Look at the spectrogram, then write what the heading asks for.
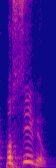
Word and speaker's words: possível: Qual é a sílaba mais forte? Ah, professor, é o si. Aqui, ó. É o si. Possível. Última, penúltima, ó. Penúltima. Então, você tem uma paroxítona também, que neste caso é finalizada em L.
